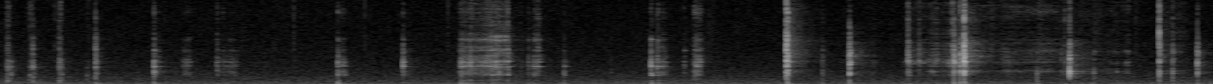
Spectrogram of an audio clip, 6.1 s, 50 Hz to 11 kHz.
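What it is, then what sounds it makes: Plastic tape dispenser. Long manicured nails tap a small clear and white plastic 3M tape dispenser holding a roll of tape. The result is a quiet, irregular series of sharp, bright clicks, each dying away almost instantly, with a brief scratchy rub partway through.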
